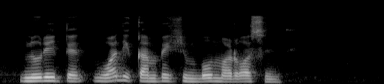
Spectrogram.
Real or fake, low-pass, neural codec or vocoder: fake; 9.9 kHz; autoencoder, 22.05 kHz, a latent of 192 numbers a frame, VITS, trained on one speaker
